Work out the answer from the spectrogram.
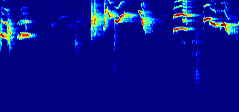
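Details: Oriental magpie-robin lure song meant to set other magpie-robins singing. Short burst of clear whistled notes, a harsh buzzy phrase, then bright high slurred whistles in quick succession.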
